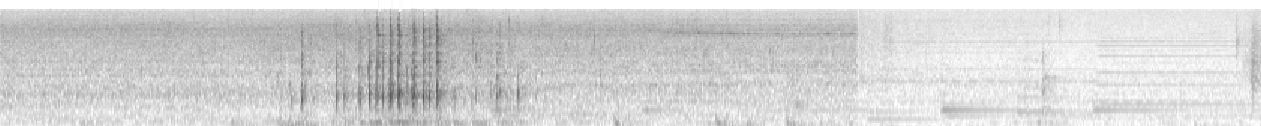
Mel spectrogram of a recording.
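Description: Water boiling hard in a pan, a steady bubbling hiss, with a louder burst of bubbling and splashing about two seconds in as a glass jar is lowered upside down into it. The boiling cuts off about six seconds in, with light background music throughout.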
